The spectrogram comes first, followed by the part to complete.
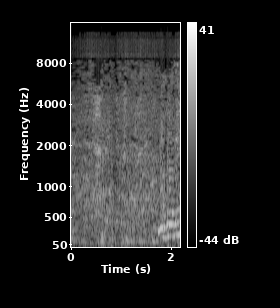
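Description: Crowd of listeners talking and calling out together, a rough mass of voices while the speaker at the microphone pauses. A man's voice over the microphone comes back in near the end.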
